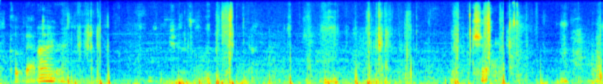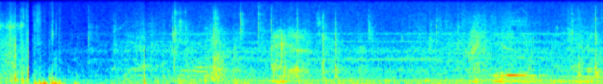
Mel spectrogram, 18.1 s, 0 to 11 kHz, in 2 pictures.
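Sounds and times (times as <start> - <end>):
murmured voices: 10.6 - 18.0.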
